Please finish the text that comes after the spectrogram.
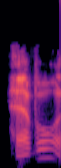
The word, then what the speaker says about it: Hevel: Hevel, that's two segols up in there, and the accent's on the first syllable, not the last syllable.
